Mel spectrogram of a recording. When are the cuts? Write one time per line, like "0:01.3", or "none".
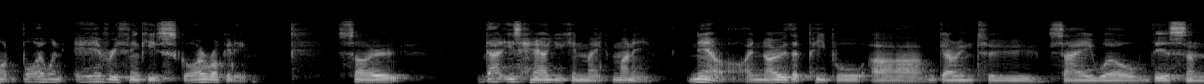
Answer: none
